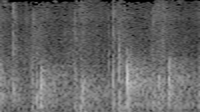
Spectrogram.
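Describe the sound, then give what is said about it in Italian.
Footsteps descend a staircase in a castle, a steady series of soft, evenly spaced treads, fairly faint throughout. “Scendiamo una scala,”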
